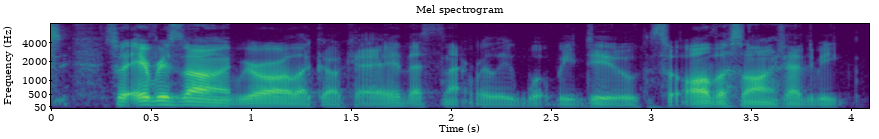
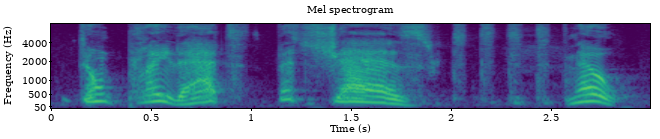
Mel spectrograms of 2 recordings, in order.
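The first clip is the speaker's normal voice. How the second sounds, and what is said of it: Yelling in a very thick accent. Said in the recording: “He would yell at us ... In a very thick accent.”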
